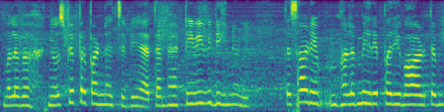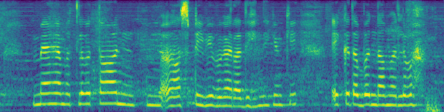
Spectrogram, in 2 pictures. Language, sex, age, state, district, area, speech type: Dogri, female, 18-30, Jammu and Kashmir, Kathua, rural, spontaneous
